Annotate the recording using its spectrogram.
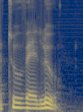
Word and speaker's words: Tove Lo: And this next song is Habits, Stay High, the Hippie Sabotage remix by Tove Lo. Yeah, that's how you say her name in Swedish, because she's Swedish.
